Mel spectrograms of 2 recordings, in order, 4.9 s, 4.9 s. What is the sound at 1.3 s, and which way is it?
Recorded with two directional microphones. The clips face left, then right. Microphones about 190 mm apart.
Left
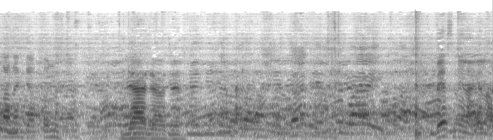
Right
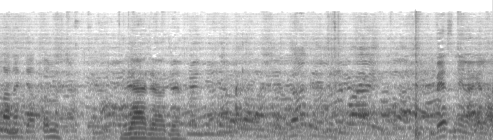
Speech, 30° right (ahead or behind).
